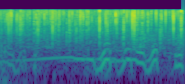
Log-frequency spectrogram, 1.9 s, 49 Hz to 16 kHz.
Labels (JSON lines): {"label": "biophony, cascading saw", "recorder": "SoundTrap 600 or HydroMoth"}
